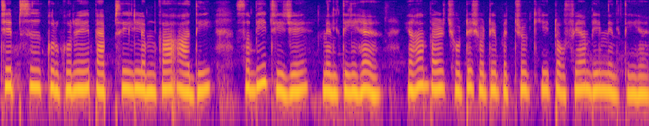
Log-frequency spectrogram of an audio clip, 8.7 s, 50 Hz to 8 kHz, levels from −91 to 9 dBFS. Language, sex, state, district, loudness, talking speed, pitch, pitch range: Hindi, female, Uttar Pradesh, Jyotiba Phule Nagar, -13 LUFS, 125 wpm, 215 Hz, 205-225 Hz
